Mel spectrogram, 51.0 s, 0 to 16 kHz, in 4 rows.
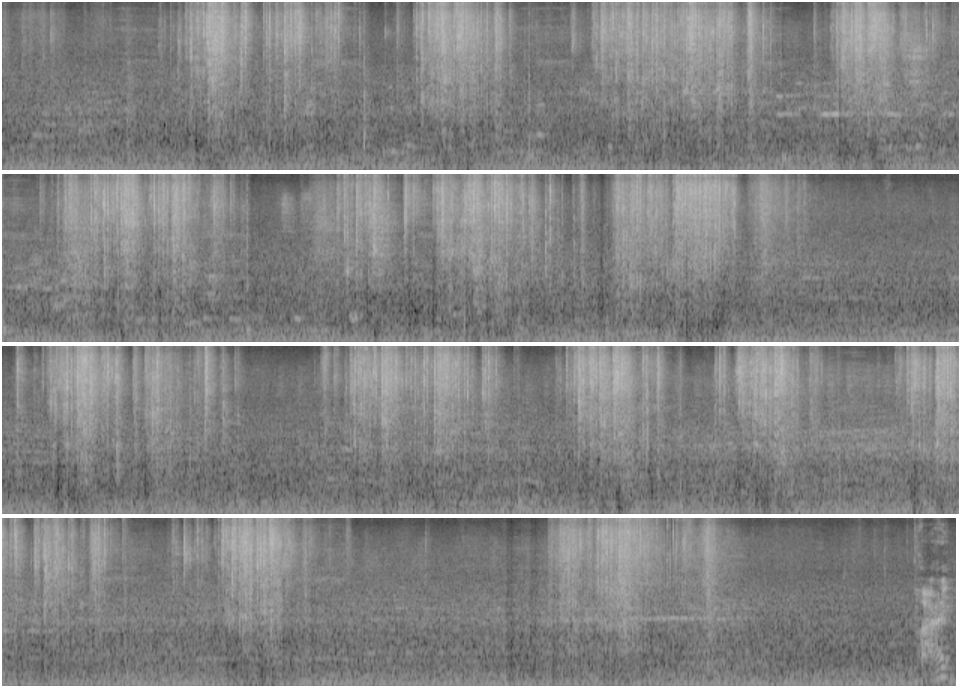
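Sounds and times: steady low hum: 0.0 - 51.0
foil wrapper crinkling: 2.1 - 4.6, 5.2 - 6.9, 7.7 - 10.4, 11.0 - 12.6, 13.2 - 16.0, 17.2 - 23.4, 25.7 - 28.6, 29.8 - 32.2, 32.9 - 36.5, 37.4 - 39.9, 40.5 - 42.4, 45.6 - 47.9.

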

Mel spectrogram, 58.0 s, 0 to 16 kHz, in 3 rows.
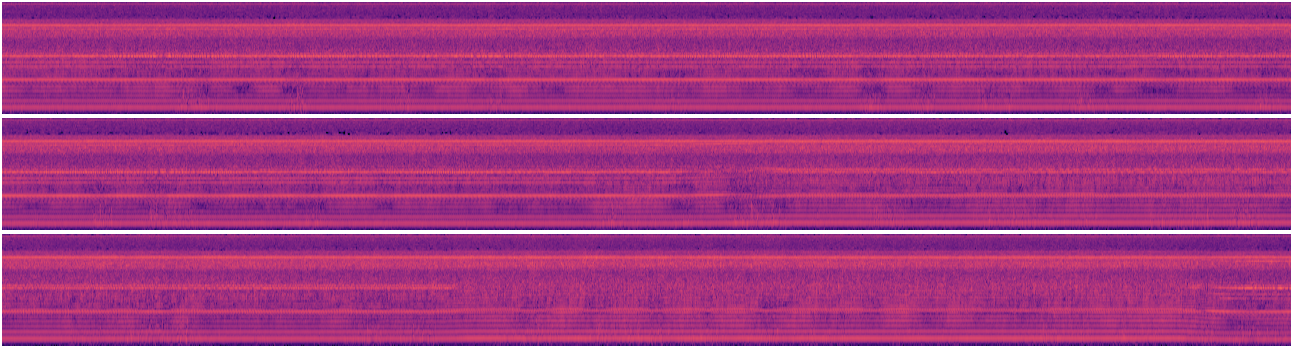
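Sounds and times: small motor droning: 0.0 - 58.0.

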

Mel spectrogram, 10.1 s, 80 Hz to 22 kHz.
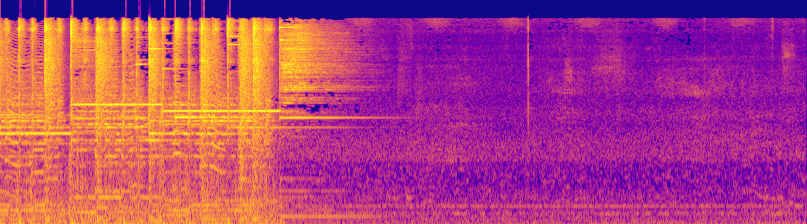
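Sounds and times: low city rumble: 0.0 - 10.0.

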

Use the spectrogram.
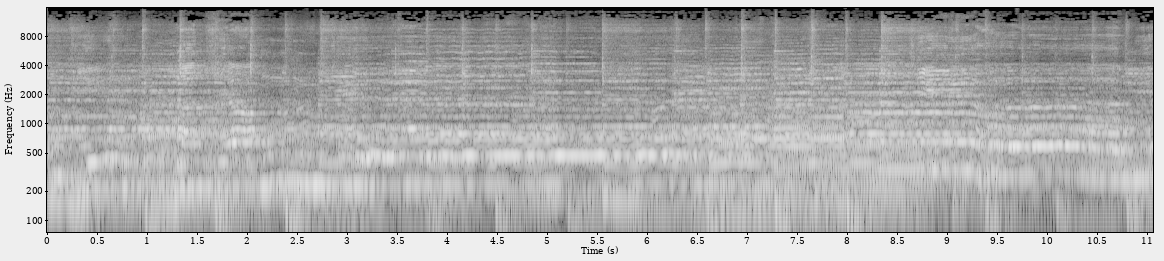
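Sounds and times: man singing into microphone: 0.0 - 7.4, 8.3 - 11.0
keyboard accompaniment: 0.0 - 11.0.

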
